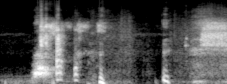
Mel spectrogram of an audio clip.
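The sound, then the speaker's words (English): A dog barks several times in short, sharp bursts, with a brief pause before a final yelp and a soft hiss trailing at the end. “The barking isn't part of the opening reading.”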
